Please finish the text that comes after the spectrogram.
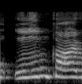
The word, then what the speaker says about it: ओम: बोलते हैं, पर ऐसे अक्षर नहीं होते, वो ओमकार में ही होती है। ओम ऐसे उच्चारण होता है उसका।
